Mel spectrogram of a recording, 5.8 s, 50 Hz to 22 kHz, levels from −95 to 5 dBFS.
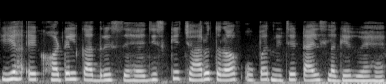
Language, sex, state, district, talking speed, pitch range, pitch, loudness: Hindi, female, Jharkhand, Palamu, 165 wpm, 235-275 Hz, 255 Hz, -17 LUFS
